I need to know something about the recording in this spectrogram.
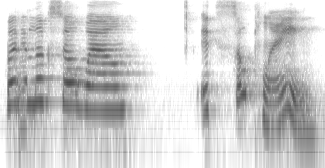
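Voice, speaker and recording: A woman's voice: high-pitched, slow, creaky, pitched above the performer's own voice, full character voice. A woman voicing a polite, timid storybook hermit crab who admires others and speaks expressively. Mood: doubtful. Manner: expressive, courteous, storybook exclaiming.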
